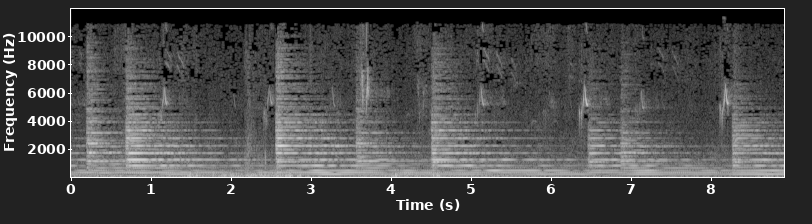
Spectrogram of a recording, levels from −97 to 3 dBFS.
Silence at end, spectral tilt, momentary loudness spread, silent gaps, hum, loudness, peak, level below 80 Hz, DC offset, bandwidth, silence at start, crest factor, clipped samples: 0 s; -3.5 dB/octave; 14 LU; none; none; -22 LUFS; -2 dBFS; -40 dBFS; under 0.1%; 11.5 kHz; 0 s; 20 dB; under 0.1%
